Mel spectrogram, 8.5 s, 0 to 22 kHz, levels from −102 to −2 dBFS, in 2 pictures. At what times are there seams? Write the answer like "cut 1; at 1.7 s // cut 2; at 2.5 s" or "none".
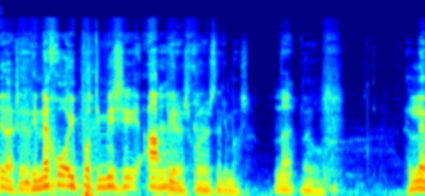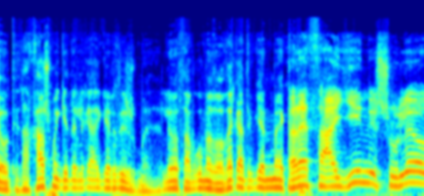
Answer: cut 1; at 2.2 s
